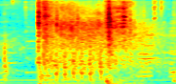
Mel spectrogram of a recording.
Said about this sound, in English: It's a bit early in the fucking morning for some people to be shooting. Jesus Christ.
